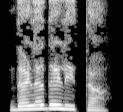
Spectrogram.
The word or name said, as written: ದಳದಳಿತ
